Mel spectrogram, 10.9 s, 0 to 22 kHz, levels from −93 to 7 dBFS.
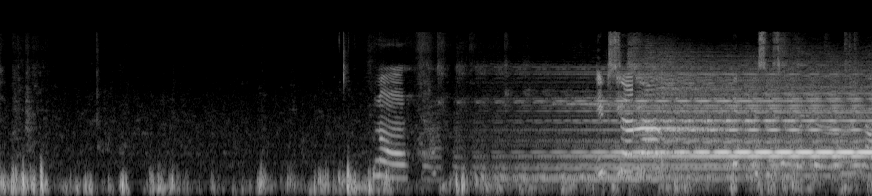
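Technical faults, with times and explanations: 5.67 s to the end: feedback howl. Each trip around the microphone-loudspeaker loop adds gain, so a tone near 700 Hz, with repeats about every 200 ms, climbs to about 8 dB above speech. Echo fades; this grows.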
